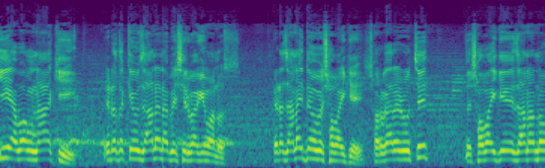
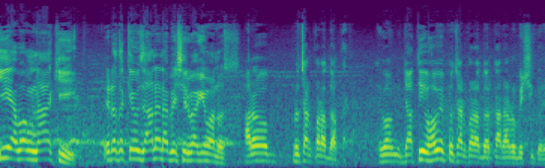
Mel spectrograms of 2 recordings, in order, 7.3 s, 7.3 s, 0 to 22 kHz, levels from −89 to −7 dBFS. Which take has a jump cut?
second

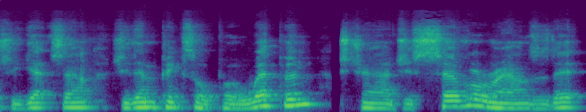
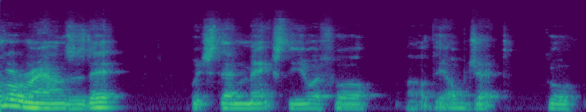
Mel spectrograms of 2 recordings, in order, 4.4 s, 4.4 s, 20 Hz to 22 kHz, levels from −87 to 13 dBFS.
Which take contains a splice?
first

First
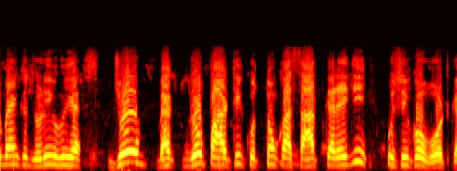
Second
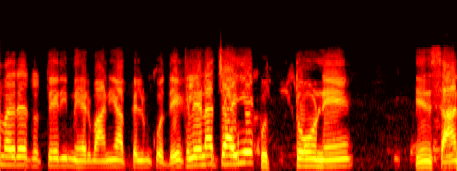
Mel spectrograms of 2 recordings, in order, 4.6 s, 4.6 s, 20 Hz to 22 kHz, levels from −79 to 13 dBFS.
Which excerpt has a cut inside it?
second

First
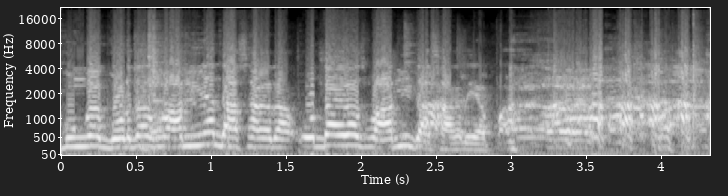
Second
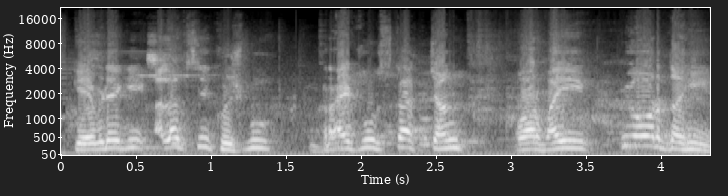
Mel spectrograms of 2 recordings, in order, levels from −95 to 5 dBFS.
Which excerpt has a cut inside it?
second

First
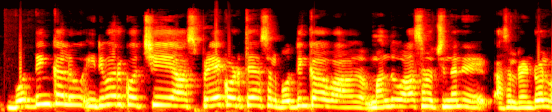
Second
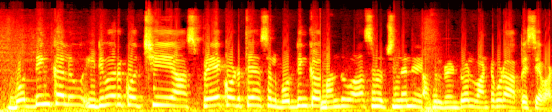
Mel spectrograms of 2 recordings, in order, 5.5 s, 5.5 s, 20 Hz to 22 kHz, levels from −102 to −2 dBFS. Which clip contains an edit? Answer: second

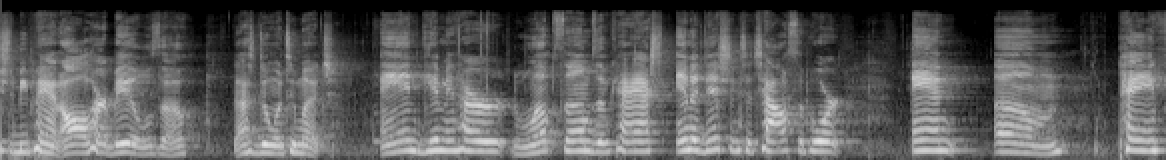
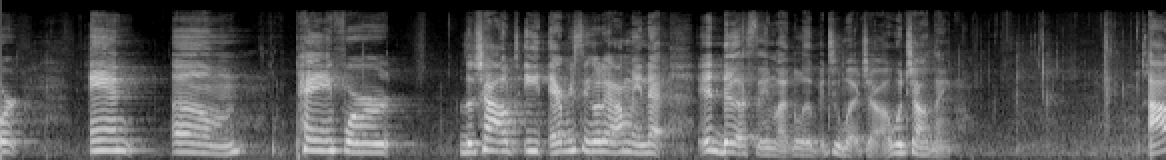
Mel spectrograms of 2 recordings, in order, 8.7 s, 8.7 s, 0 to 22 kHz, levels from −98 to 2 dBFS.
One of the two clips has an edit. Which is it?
first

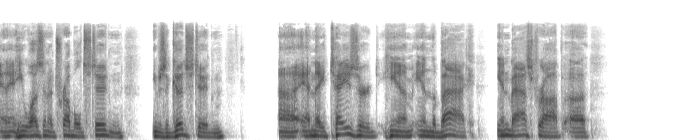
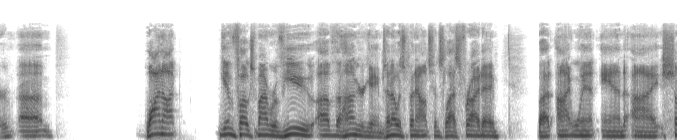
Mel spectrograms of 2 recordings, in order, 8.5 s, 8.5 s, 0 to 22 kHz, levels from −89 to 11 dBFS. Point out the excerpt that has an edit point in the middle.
second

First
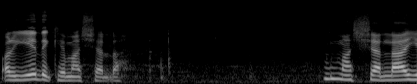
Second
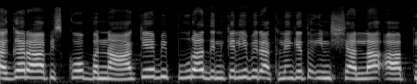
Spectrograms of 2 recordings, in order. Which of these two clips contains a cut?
first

